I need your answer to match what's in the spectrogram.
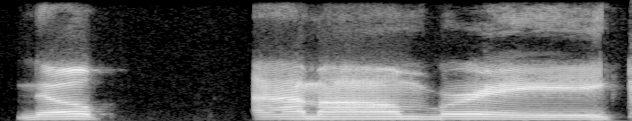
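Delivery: very slow, lazy, can't-be-bothered drawl. Complaining about getting things fixed, imitating the worker: union guy impression. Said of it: "That's like just my impression of any union guy".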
